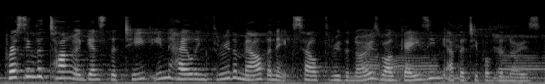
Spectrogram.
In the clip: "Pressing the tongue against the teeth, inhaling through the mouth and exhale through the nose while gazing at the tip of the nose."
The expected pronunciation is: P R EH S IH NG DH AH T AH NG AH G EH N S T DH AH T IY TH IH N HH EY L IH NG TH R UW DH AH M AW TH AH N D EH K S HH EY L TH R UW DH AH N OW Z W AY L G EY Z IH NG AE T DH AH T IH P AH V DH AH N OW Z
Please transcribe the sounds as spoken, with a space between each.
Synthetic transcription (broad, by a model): P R EH S IH NG DH AH T AH NG AH G EH N S T DH AH T IY TH IH N HH EY L IH NG TH R UW DH AH M AW TH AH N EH K S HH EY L TH R UW DH AH N OW Z W AY L G EY Z IH NG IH T DH AH T IH P AH V DH AH N OW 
